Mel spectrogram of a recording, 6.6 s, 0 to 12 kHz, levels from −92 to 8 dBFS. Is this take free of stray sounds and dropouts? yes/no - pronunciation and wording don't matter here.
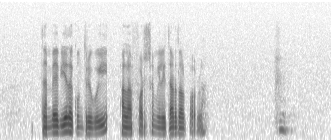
no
